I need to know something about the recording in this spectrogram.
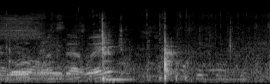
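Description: A heavy wooden beam knocks onto wooden blocks.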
